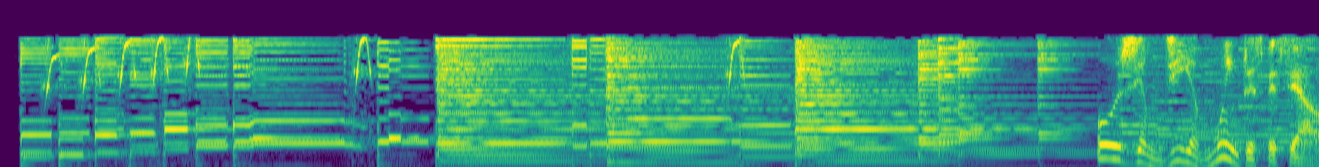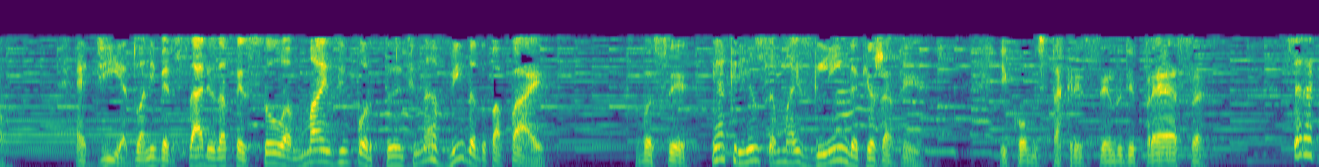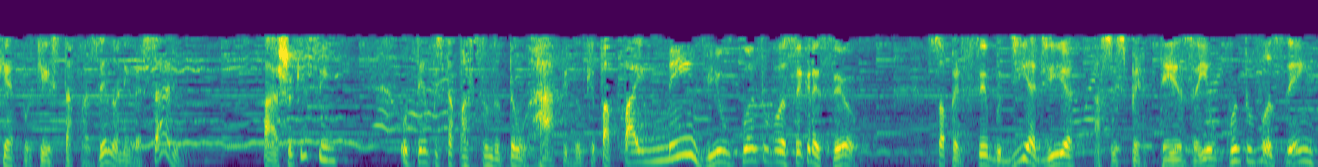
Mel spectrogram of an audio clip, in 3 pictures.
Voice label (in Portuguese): Masculino, Telemensagens Aniversários; Filho Criança; Telemensagens 2017; Aniv Familiar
